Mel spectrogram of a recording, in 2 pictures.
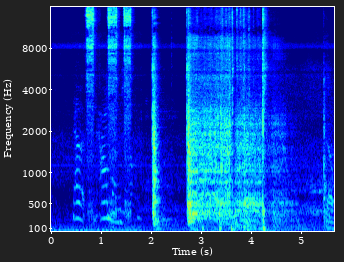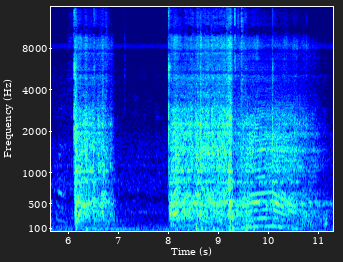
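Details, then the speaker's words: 1966 Triumph Spitfire MK II abandoned 41 years, cranked after cleaning the points and rebuilding the carbs: starter churns in several uneven bursts and never catches; no compression on number three or four, valves found apparently stuck. "so thank you no compression number three or number four"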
